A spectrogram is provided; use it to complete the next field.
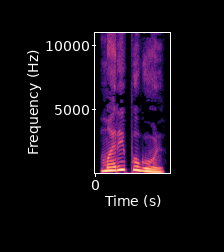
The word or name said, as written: ಮರಿಪುಗೊಳ್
